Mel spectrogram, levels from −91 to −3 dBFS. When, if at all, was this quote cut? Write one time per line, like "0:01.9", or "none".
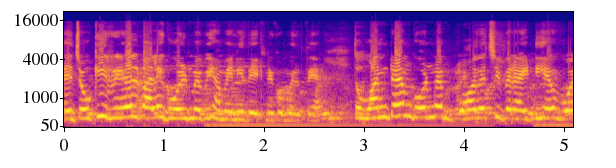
none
